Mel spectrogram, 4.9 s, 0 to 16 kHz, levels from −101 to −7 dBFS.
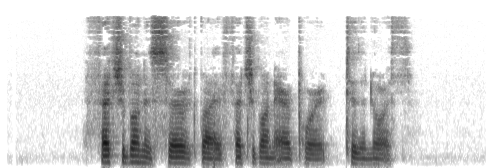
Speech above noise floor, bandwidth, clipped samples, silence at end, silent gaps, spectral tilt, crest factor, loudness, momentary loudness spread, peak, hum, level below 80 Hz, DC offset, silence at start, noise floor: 52 dB; 11.5 kHz; under 0.1%; 0.75 s; none; -3 dB/octave; 24 dB; -27 LUFS; 10 LU; -6 dBFS; none; -68 dBFS; under 0.1%; 0.9 s; -79 dBFS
